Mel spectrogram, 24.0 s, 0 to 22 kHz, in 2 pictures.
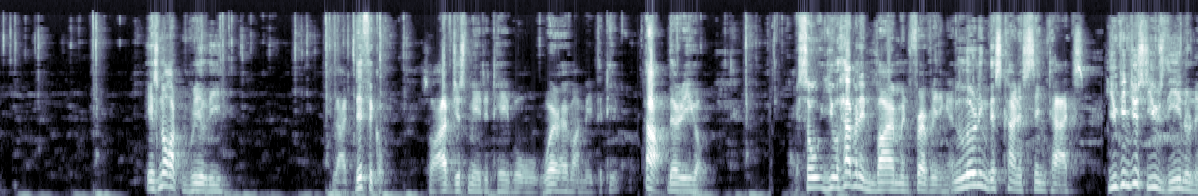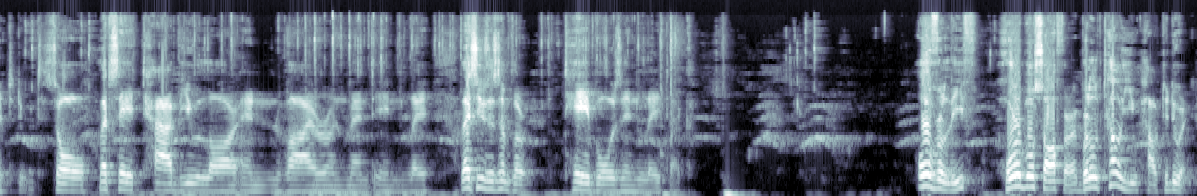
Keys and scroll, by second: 0.0-5.0 typing, 6.2-8.1 typing, 6.7 alt+k, 11.1 alt+x, 11.3 alt+x, 13.0-18.8 typing, 16.7 ctrl+BackSpace.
